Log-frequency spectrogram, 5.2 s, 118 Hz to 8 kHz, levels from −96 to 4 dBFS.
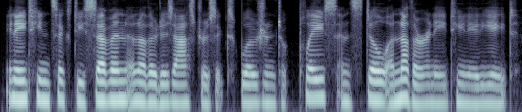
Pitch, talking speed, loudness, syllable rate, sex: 175 Hz, 185 wpm, -19 LUFS, 5.9 syllables/s, female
